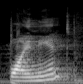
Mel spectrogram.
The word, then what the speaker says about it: poignant: अब इसे हम प्रोनाउंस करते हैं पॉइनिएंट, G साइलेंट, और इसका मतलब होता है कोई ऐसी चीज जो कीन सेंस ऑफ सैडनेस इवोक करे।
